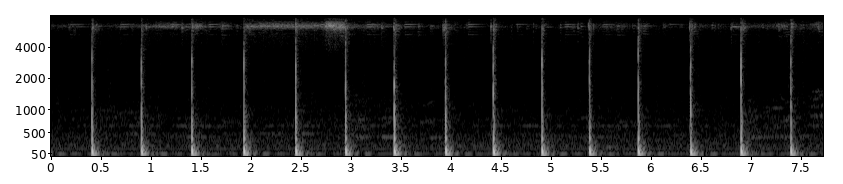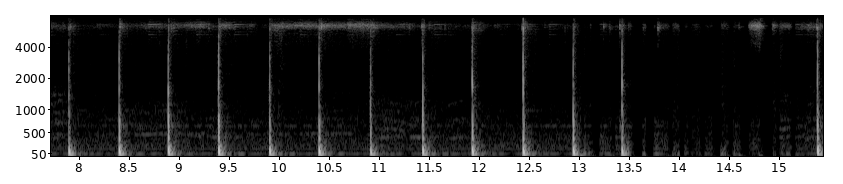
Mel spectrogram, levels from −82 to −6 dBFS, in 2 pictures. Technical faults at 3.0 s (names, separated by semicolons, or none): none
